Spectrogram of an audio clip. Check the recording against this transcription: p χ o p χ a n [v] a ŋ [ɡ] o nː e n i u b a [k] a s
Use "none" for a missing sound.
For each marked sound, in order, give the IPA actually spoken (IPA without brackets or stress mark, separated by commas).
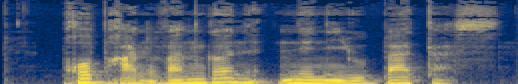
v, ɡ, t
